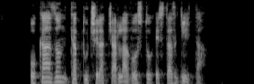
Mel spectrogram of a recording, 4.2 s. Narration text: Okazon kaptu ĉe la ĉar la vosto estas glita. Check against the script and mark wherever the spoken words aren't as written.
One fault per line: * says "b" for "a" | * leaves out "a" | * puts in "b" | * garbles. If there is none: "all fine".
all fine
